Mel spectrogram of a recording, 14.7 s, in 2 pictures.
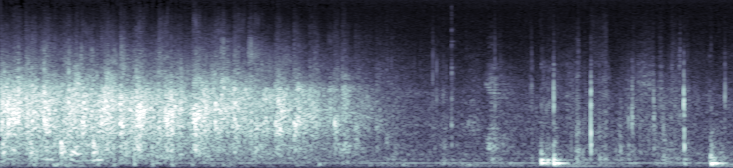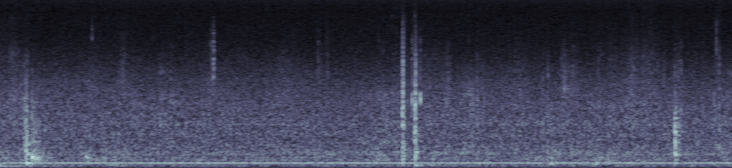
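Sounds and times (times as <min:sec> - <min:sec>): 
church congregation applause welcoming a guest speaker: 0:00.0 - 0:04.0.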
